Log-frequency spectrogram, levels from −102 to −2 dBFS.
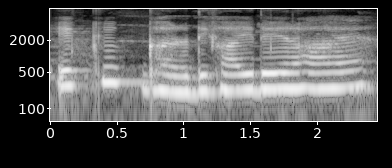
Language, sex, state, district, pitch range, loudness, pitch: Hindi, female, Uttar Pradesh, Saharanpur, 225-270 Hz, -15 LUFS, 240 Hz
